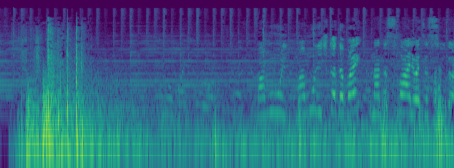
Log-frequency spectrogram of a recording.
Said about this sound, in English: Tourists at a Black Sea resort fled as explosions and a column of smoke appeared in the distance. A nearby Russian airfield was up in flames, but precisely what caused the destruction remains something of a mystery.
